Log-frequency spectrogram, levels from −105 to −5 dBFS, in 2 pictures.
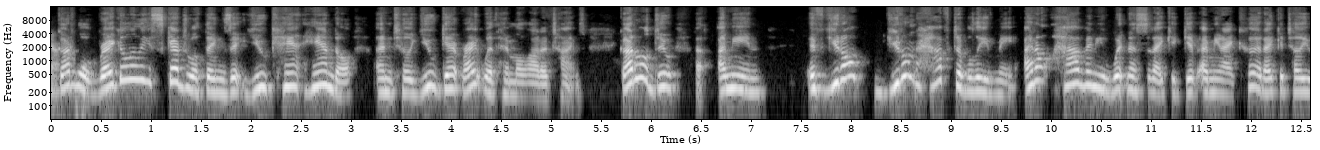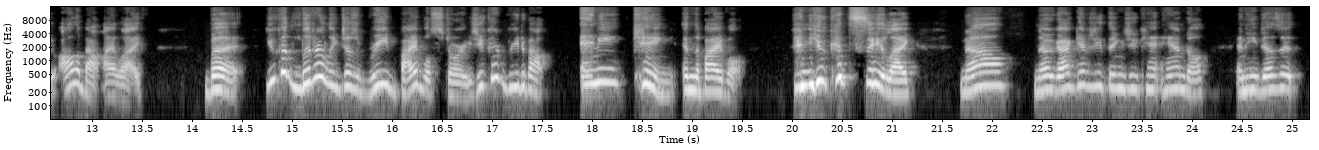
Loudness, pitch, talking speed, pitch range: -20 LUFS, 235 Hz, 210 wpm, 200-285 Hz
